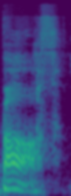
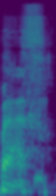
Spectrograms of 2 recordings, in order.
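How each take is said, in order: First: It is said the South Australian, English-sounding way. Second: It is said the way other Australians say it. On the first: "we say things like bath" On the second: "rather than bath"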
